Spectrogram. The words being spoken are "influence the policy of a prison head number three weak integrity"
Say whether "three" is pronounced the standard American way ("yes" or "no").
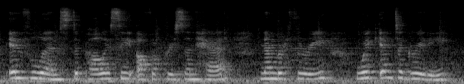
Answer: yes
